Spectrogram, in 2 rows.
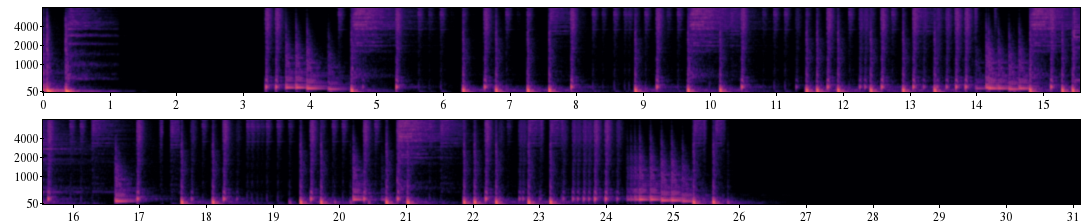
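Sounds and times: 
drums: 0.0 - 1.2, 3.3 - 26.2.

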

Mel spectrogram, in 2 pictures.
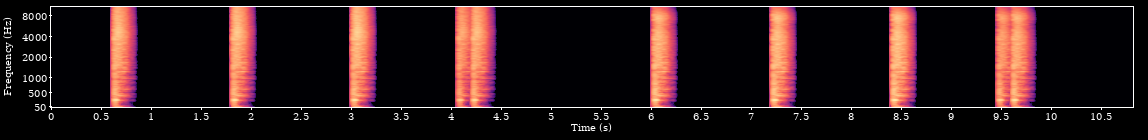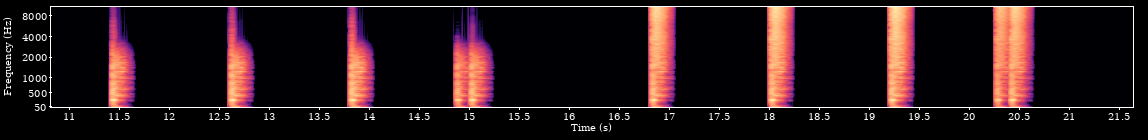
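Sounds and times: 
snare drum variations: 0.6 - 0.8, 1.8 - 2.0, 3.0 - 3.2, 4.1 - 4.4, 6.0 - 6.2, 7.2 - 7.4, 8.4 - 8.6, 9.5 - 9.8, 16.8 - 17.0, 18.0 - 18.2, 19.2 - 19.4, 20.3 - 20.6.

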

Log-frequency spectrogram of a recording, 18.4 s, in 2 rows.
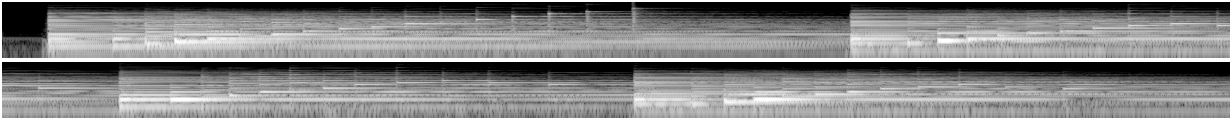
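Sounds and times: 
piano recorded with DPA 4060 mic outside wall with boundary: 0.0 - 18.4.

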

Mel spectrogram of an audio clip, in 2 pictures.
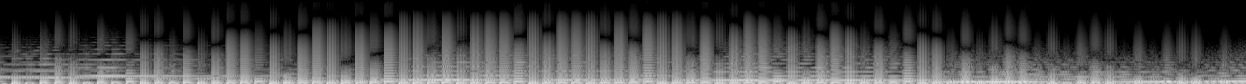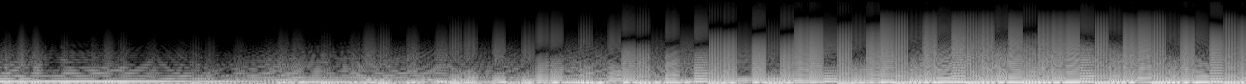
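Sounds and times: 
notch-filtered synthesizer strings: 0.0 - 24.9.

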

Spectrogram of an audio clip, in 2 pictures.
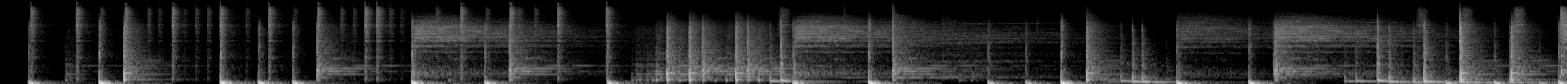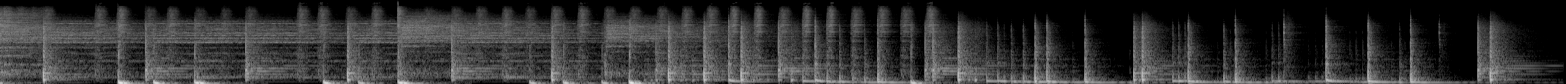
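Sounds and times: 
Alesis Crimson II drum kit: 0.3 - 31.2.

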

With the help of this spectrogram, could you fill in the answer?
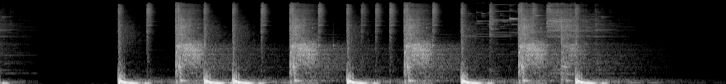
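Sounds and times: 
XR20 reverb effect: 1.2 - 6.7.

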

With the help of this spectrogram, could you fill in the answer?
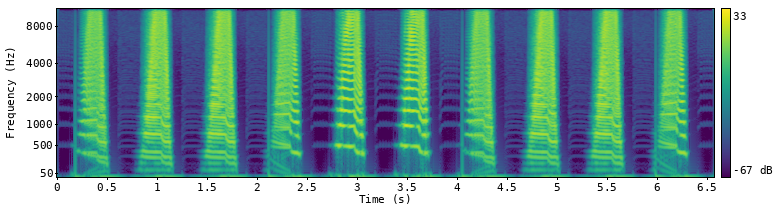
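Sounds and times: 
FM synth lifeform sound: 0.2 - 2.3, 3.5 - 6.2.

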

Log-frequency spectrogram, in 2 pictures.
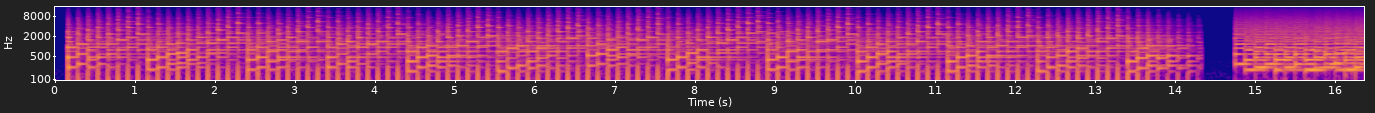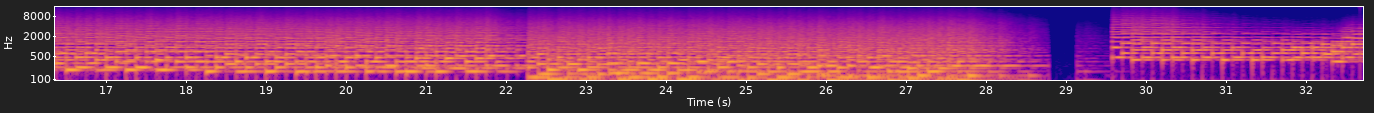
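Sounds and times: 
Korg Prologue synthesizer: 0.2 - 32.7.

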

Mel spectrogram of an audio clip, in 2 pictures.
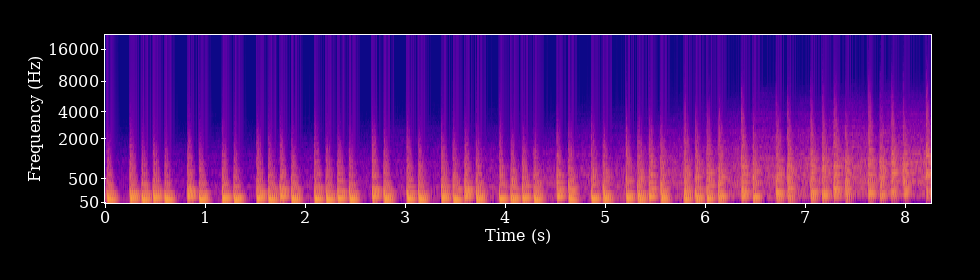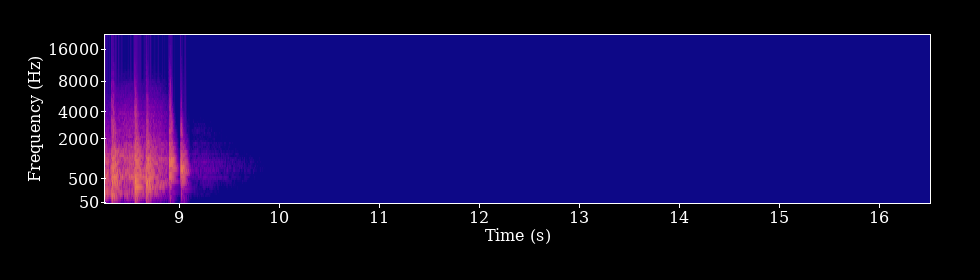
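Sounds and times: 
JX3P wet synth bass: 0.0 - 9.1.

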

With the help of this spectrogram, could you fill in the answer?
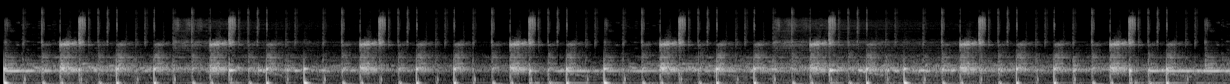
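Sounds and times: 
music groove: 0.0 - 12.2.

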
